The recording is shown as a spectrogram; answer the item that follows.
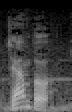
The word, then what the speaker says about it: Jambo: Jambo.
